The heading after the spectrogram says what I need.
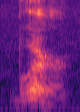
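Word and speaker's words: Bluir: It looks like blur, but it's blah. Blah, blah.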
